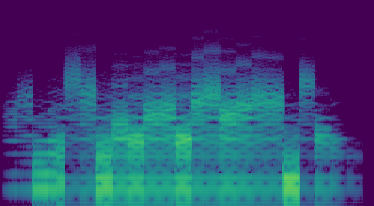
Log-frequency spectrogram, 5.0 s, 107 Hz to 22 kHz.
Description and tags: Retro Random Sound 07
Its a bit of melodic tune to it, but its more a effect like a retro machine sound.
Thank you for the effort.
